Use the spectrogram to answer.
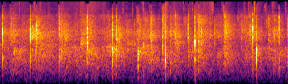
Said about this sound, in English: big round of applause for Steve.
